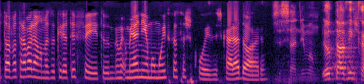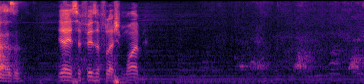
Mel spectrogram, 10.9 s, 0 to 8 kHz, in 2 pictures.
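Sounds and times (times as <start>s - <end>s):
speech: 0.0s - 7.7s
steady low electrical hum: 0.0s - 10.9s
dog barking in the background: 8.6s - 10.9s.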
